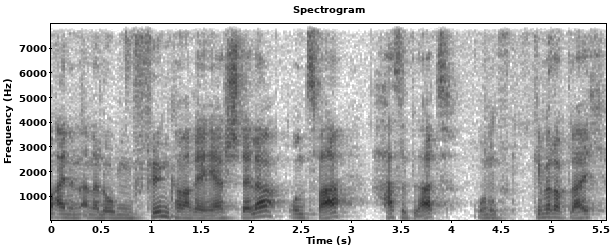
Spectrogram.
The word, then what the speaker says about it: Hasselblad: Es heißt nicht Hasselblad. Oh. Es heißt ja auch nicht Hasselnussbaum. Stimmt auch wieder, ja. Es heißt Hasselblad. Ah, Hasselblad.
